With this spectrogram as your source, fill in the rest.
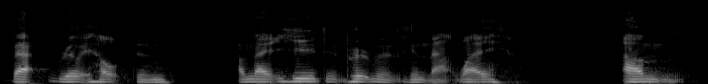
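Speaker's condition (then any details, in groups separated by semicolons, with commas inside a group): Cerebral palsy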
